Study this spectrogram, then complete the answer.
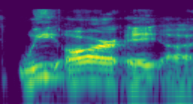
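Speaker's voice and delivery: ordinary talk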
